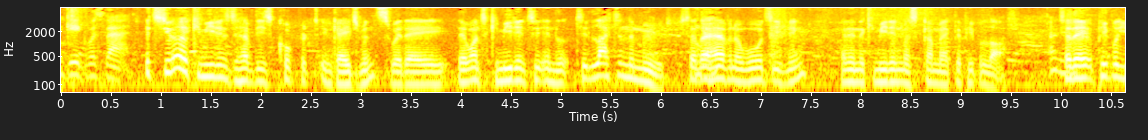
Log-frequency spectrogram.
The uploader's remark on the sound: Live from the Lifestyle Home Garden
